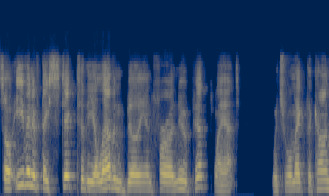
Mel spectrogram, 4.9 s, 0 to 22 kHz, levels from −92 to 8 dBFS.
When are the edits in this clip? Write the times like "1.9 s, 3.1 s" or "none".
none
